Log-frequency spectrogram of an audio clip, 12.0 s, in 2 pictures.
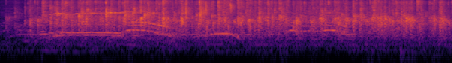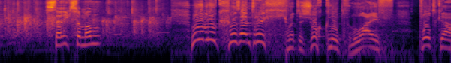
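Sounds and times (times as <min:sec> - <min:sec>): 
whooping and cheering voices: 0:00.0 - 0:06.2
loud applause from live audience: 0:00.0 - 0:09.8
speech: 0:06.8 - 0:07.6, 0:08.6 - 0:12.0.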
